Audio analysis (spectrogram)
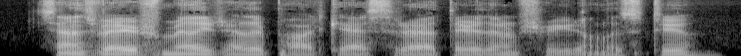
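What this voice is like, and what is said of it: Public-radio announcer style voice. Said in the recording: “This is my NPR voice.”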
